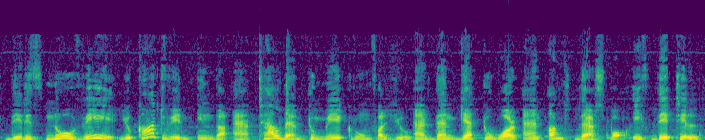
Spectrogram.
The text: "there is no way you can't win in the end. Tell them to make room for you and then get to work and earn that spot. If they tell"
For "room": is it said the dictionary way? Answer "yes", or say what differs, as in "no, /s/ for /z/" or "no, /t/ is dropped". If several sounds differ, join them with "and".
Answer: yes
